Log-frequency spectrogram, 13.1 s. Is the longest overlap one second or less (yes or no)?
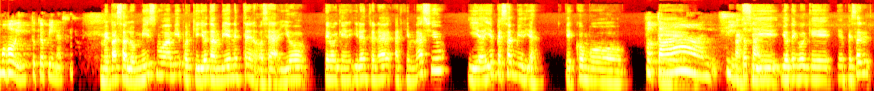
yes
